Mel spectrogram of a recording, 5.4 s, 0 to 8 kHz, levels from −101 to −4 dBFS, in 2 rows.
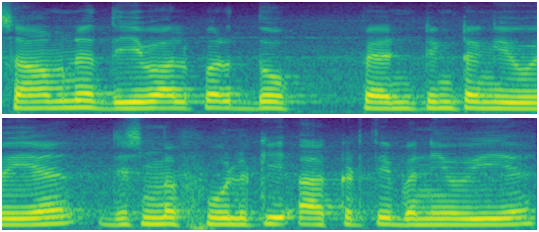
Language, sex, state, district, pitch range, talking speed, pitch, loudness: Hindi, male, Uttar Pradesh, Lalitpur, 160-175 Hz, 170 wpm, 170 Hz, -14 LUFS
